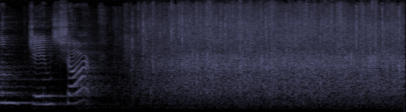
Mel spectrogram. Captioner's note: audience applauding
